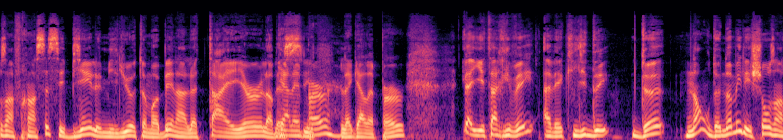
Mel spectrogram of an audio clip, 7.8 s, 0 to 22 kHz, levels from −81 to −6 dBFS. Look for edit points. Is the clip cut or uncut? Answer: cut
